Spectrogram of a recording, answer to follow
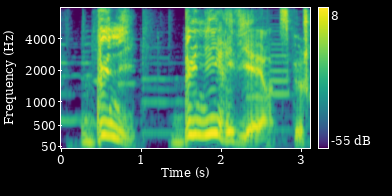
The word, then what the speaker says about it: Bunny: Prononcé bien à la française, donc Bunny.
